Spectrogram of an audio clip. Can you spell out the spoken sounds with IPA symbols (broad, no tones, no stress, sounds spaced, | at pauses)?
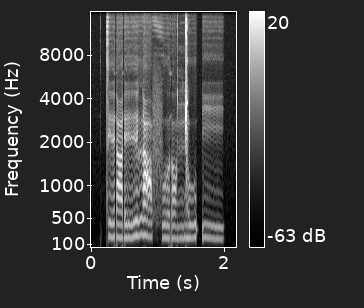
t ɪ ɾ ɑ ɾ ɪː l ɑ f ʊ ɾ ɔ ŋ͡ǀ u ʔ i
